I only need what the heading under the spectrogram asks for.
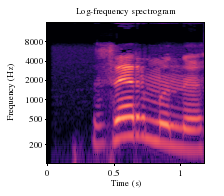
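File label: "зэрмыны", Komi, female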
